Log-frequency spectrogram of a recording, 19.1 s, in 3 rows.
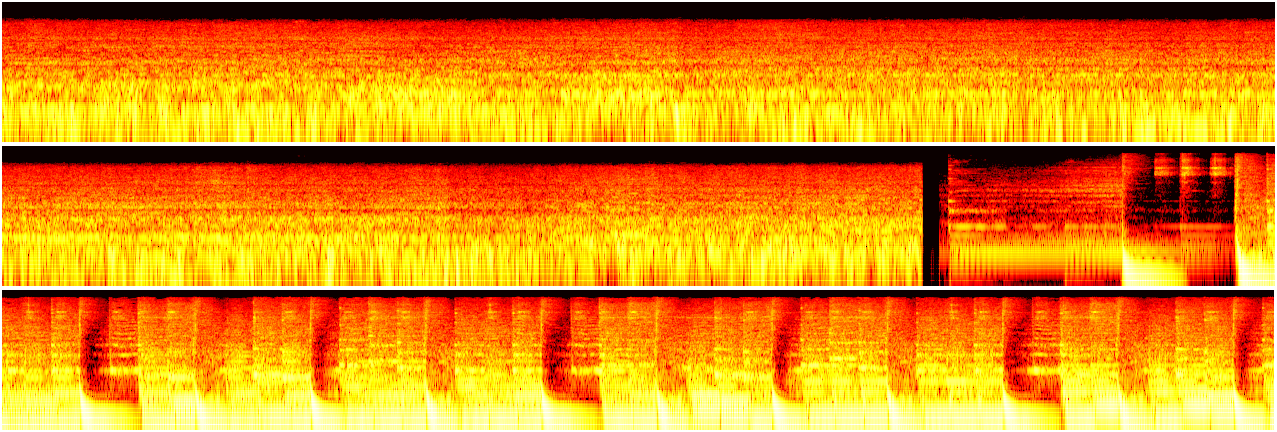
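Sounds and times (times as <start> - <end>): train wheels running on rails: 0.0 - 11.0.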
